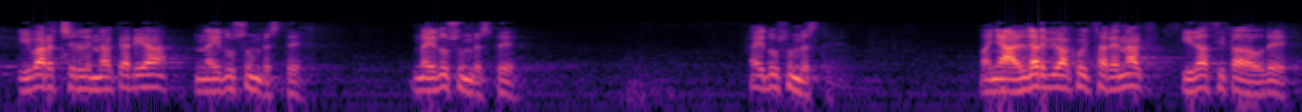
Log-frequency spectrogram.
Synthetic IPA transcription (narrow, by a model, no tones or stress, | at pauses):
iβ̞aɾt͡ʃele̞nd̪akaɾianajðusumbe̞st̪e | najðusumbe̞st̪e̞ | najðusumbe̞st̪e̞ | βajɲaːld̪e̞ɾð̞iβako̞jt͡saɾe̞nakiðat͡sit̪aðawð̞e̞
